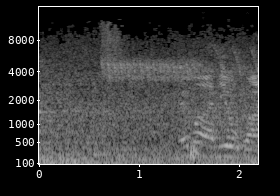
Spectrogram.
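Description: A steady low rumble, with a voice speaking faintly from about one and a half seconds in.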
